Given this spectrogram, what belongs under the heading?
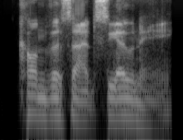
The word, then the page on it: conversazione: British English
